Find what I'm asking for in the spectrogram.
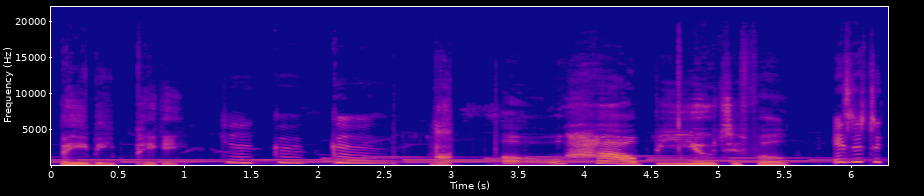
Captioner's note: snorts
